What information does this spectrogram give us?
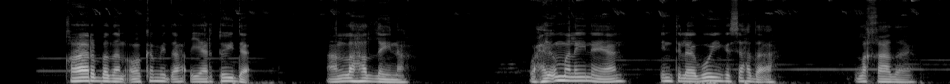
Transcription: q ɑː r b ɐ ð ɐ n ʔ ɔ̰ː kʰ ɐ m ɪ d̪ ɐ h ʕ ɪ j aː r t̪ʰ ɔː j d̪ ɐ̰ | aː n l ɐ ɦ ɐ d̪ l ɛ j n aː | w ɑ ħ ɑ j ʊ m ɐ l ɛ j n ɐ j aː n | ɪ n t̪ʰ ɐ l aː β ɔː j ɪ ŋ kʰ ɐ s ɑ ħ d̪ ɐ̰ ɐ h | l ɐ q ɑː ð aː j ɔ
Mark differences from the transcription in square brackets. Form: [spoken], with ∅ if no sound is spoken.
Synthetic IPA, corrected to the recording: q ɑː r b ɐ ð ɐ n ʔ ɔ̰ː kʰ ɐ m ɪ d̪ ɐ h ʕ ɪ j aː r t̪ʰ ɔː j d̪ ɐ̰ | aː n l ɐ ɦ ɐ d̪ l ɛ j n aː | w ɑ ħ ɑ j ʊ m ɐ l ɛ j n ɐ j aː n | ɪ n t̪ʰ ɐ l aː β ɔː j ɪ ŋ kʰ ɐ s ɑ ħ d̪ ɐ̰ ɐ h | l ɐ q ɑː ð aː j ɔ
